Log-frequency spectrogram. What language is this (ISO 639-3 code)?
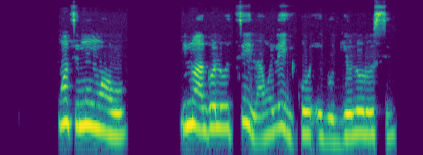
yor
